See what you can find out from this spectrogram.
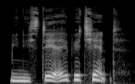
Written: ministeriebetjent

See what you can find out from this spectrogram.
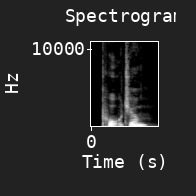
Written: podium

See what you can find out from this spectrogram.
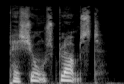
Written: PASSIONSBLOMSTER

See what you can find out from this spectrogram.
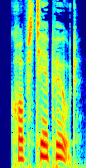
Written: kropsterapeut

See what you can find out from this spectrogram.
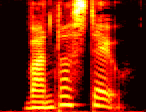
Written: VANDRESTAVENES

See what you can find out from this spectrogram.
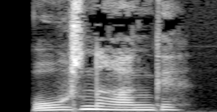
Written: rosenranke

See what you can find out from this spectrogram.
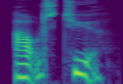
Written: avlstyr

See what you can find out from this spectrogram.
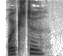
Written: rygstød

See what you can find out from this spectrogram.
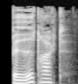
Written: badedragt

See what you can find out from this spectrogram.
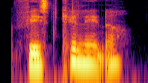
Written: festkalender

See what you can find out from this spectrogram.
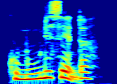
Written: kommunecenter

